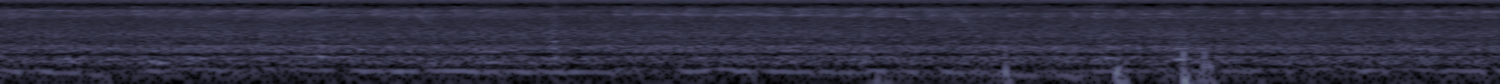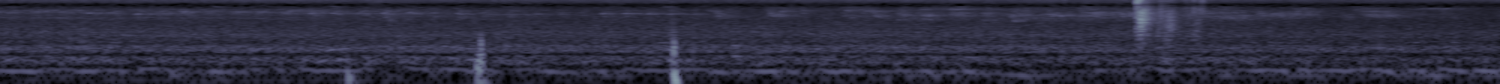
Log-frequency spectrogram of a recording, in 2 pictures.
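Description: Honey bees fill the air with a steady, low, layered hum from a restless colony.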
